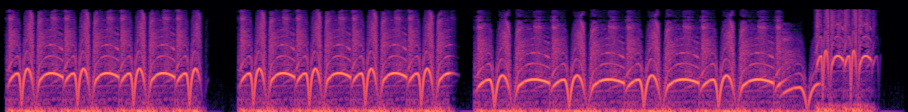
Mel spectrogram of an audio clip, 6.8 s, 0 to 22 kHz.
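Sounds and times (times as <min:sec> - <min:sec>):
scratch loop from Roland M-DC1 module: 0:00.0 - 0:06.6.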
